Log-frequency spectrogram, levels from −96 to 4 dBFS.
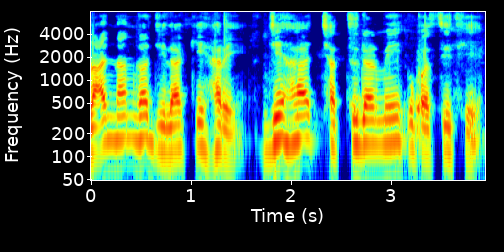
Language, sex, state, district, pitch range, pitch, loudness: Chhattisgarhi, male, Chhattisgarh, Rajnandgaon, 130-170 Hz, 150 Hz, -17 LUFS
